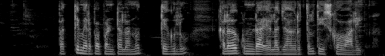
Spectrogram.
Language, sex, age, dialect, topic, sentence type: Telugu, male, 25-30, Telangana, agriculture, question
